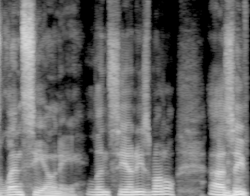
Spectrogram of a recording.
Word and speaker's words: Lencioni: I believe it's Lencioni.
